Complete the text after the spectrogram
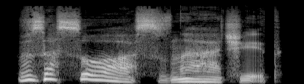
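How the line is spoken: Velvety singsong. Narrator (Russian): пропел Лестер своим новым бархатным голосом

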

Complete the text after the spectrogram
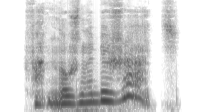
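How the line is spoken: Whisper. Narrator (Russian): прошептала профессор МакГонагал

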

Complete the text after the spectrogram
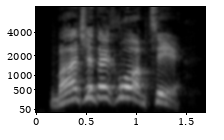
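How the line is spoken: Shouting over crowd noise. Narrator (Ukrainian): закричав Візлі, пересилюючи галас юрби

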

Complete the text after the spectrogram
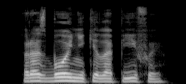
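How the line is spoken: Menacing. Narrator (Russian): грозно произнес возница

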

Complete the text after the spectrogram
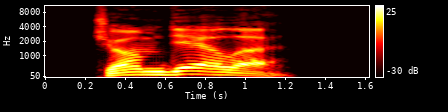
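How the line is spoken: Sharp shout. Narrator (Russian): Каприкорн так резко крикнул

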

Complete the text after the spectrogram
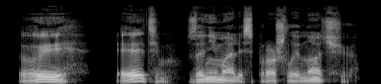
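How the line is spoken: Almost tender question. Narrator (Russian): почти ласково спросил он

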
